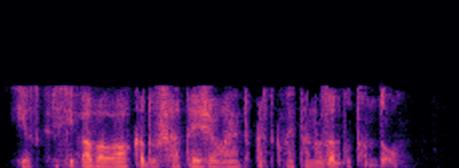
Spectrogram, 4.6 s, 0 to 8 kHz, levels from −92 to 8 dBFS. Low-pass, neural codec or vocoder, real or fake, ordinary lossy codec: 7.2 kHz; vocoder, 44.1 kHz, 128 mel bands, Pupu-Vocoder; fake; AAC, 16 kbps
